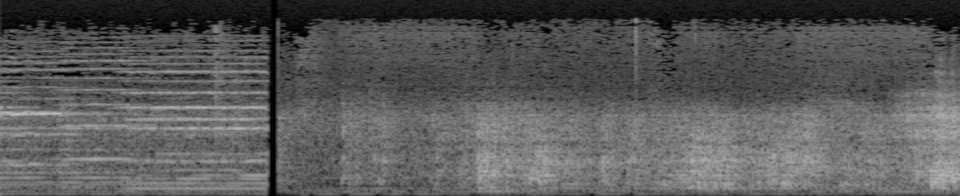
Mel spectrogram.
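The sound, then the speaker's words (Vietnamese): Heavy rain pours down with rumbling thunder, a downpour dense enough to hide the road. A short stretch of tonal sound cuts off sharply, then a steady, loud hiss of rain swells in waves under deep rumbles. “Trời, sao mưa lớn như thế này chứ, không thấy đường chạy xe luôn rồi.”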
